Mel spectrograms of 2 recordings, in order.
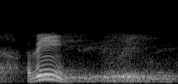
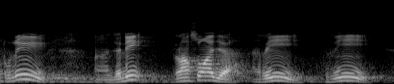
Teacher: ro digusi ya digusi sini di atas gigi ya di atas gigi atas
